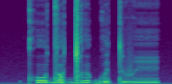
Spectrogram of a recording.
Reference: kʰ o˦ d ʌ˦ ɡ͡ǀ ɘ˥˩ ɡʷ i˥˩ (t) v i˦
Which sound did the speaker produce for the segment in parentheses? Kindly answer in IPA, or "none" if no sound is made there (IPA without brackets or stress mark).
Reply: t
